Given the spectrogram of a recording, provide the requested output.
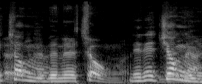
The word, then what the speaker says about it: Tchong: Daniel Chong. Daniel Chong ya. Sebut T lah. Doi nyebut kira silent T lah.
